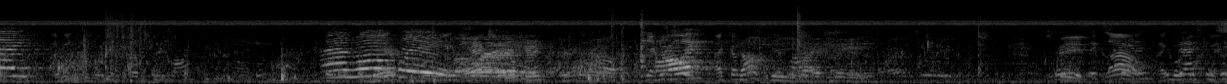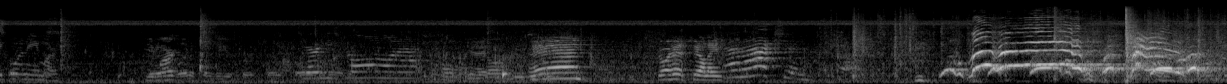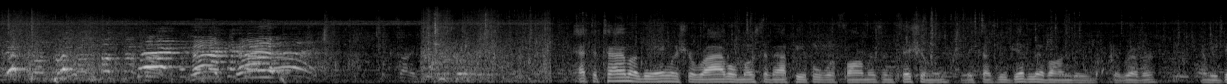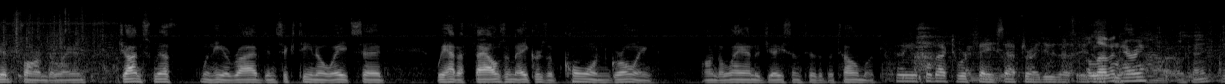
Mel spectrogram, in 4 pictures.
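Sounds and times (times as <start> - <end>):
water sloshing and splashing: 0.0 - 2.2, 12.8 - 21.7, 23.2 - 26.6, 27.3 - 38.2
men whooping and yelling: 21.5 - 28.0.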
